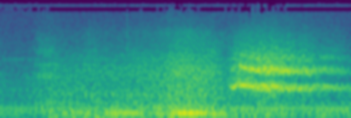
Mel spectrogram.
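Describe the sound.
A bus braking to a stop: a low, rumbling engine and road noise that swells, then gives way to a sustained high-pitched brake squeal near the end.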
